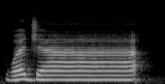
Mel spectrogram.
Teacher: And really quickly, as we are doing the med, we are going to have to switch the makhraj from the jawf to the halq. So we're switching from the med, which is coming from the empty space in the mouth, and then we're quickly going to switch to the throat. So you're going to hear the hamza has a little bit of that sharp sound.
